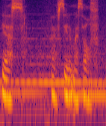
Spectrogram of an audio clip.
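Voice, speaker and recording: A woman's voice: on the low side, fairly even intonation, a little slow, music in the background, close to an everyday voice. An actress playing a capable young female hunter in a video game cutscene, direct, sympathetic and understated. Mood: matter-of-fact.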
